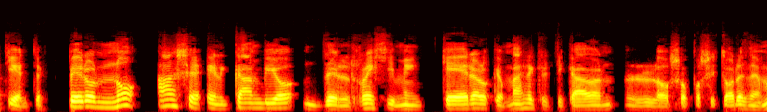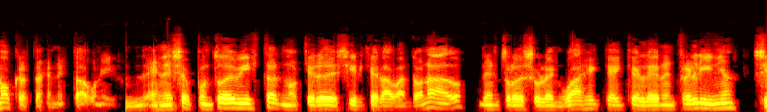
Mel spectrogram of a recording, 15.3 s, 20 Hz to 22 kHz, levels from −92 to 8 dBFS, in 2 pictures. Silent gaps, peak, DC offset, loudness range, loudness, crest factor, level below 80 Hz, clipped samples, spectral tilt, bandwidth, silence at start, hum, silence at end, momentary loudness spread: none; -2 dBFS; under 0.1%; 4 LU; -17 LUFS; 16 dB; -60 dBFS; under 0.1%; -6.5 dB/octave; 7.2 kHz; 0.05 s; none; 0 s; 9 LU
